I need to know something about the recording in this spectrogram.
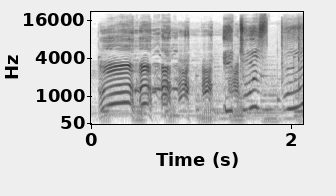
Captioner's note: laughing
